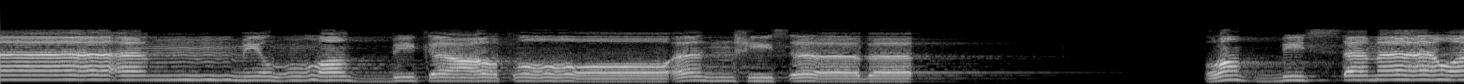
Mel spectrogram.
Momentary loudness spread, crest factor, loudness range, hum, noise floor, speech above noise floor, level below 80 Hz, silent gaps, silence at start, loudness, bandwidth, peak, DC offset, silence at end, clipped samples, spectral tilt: 14 LU; 18 dB; 8 LU; none; -79 dBFS; 61 dB; -72 dBFS; none; 0 s; -18 LUFS; 5.4 kHz; -2 dBFS; under 0.1%; 0 s; under 0.1%; -0.5 dB/octave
